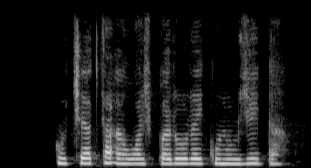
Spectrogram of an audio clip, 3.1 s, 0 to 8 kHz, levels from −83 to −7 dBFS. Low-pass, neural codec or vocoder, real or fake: 7.2 kHz; codec, 44.1 kHz, 3.4 kbps, Pupu-Codec; fake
